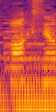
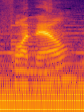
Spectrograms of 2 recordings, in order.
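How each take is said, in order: First: The x sound is pronounced in the name. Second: The x sound is left silent in the name. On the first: "I'm just gonna go ahead and pronounce it Foxnell" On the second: "if the X was silent, then it'd be like Fanel or Fonel"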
